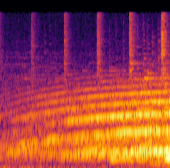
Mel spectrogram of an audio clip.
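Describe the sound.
Siren-like horn sample in a freestyle hip-hop beat: a sustained, wailing tonal layer that edges gently upward, with regular crisp ticks on top and a steadily building level.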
